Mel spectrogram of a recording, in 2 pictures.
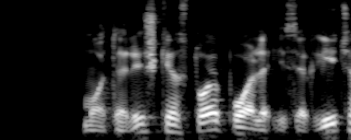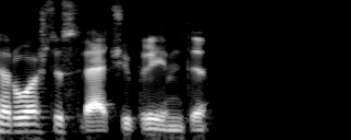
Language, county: Lithuanian, Kaunas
